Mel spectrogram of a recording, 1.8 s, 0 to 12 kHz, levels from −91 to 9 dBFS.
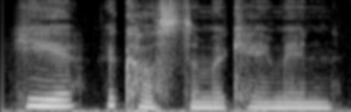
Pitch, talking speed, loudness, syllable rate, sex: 165 Hz, 170 wpm, -16 LUFS, 5.2 syllables/s, female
